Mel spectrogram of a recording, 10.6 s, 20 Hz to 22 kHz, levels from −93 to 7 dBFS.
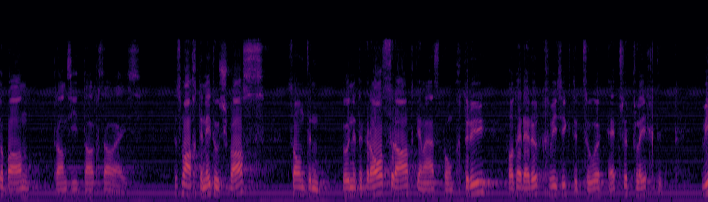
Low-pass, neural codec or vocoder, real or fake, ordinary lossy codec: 10.8 kHz; none; real; none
